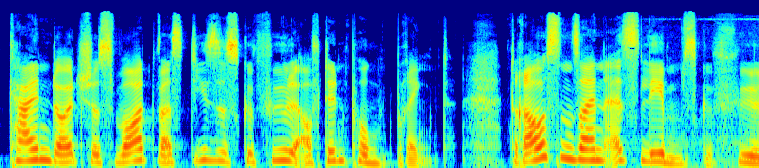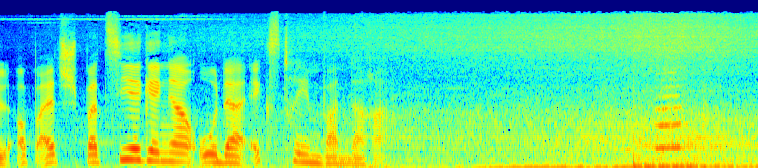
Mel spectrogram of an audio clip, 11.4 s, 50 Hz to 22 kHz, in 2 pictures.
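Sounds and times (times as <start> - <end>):
speech: 0.1 - 8.8
train running at moderate speed through landscape around the Arctic Circle: 5.0 - 11.3.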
